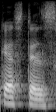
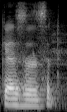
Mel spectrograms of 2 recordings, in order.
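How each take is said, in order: First: A t sound is pronounced in the word. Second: No t sound is pronounced in the word. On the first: The speaker calls it wrong. "थोड़ा pronunciation गड़बड़ है तो हम लोग उसको कैस्टल्स बोलते हैं" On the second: The speaker calls it right. "उसमें टी नहीं बोलना चाहिए"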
